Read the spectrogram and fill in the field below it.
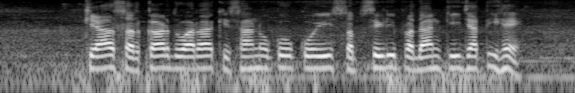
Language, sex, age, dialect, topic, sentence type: Hindi, male, 41-45, Marwari Dhudhari, agriculture, question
